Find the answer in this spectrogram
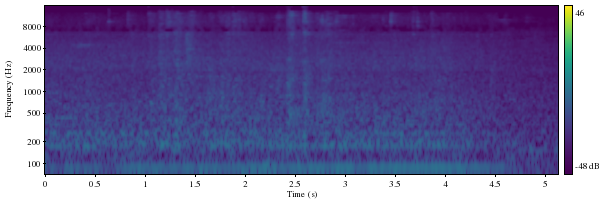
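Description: Electric train at a station platform, giving a steady low hum that drops away a little before the end.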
